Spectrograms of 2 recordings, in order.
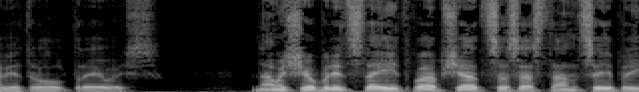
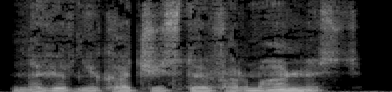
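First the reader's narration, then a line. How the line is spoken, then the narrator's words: Displeased mutter. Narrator (Russian): пробормотал Пилород, недовольно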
